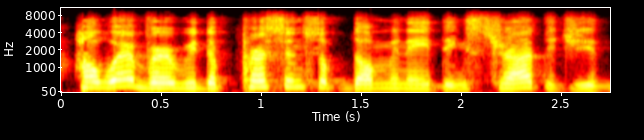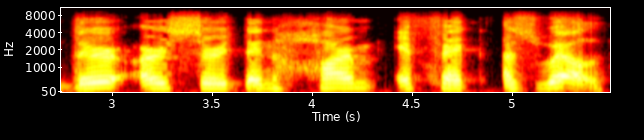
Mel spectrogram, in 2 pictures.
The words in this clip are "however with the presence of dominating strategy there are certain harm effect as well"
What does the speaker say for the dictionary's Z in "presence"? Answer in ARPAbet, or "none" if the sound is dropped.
S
